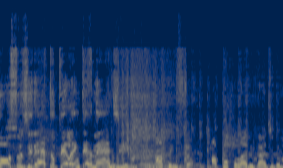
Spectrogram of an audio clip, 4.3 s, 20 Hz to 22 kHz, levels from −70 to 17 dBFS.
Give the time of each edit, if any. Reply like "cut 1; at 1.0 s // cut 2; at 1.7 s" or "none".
cut 1; at 2.0 s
